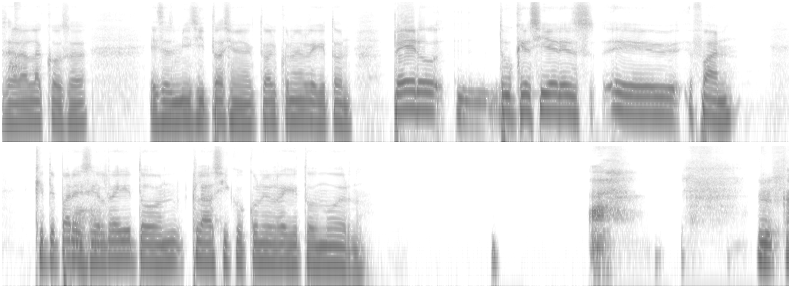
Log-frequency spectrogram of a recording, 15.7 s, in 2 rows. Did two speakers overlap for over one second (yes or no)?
no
